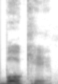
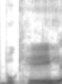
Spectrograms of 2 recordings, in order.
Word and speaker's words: bokeh: So it says, it's properly pronounced with bo from bone. Bo from bone, right? And K from Kenneth.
